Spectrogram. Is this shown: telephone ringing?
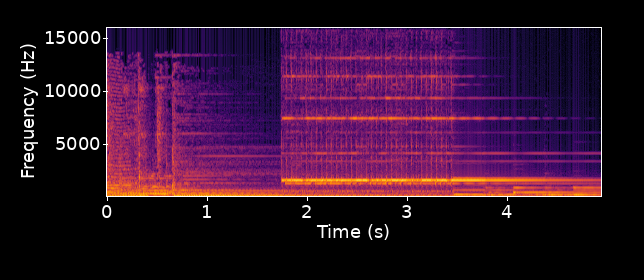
yes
